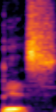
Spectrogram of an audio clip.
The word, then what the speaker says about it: BIS: records and he actually asked him how to pronounce the label name it is in fact bis yeah I've been saying be all these years CU that's I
